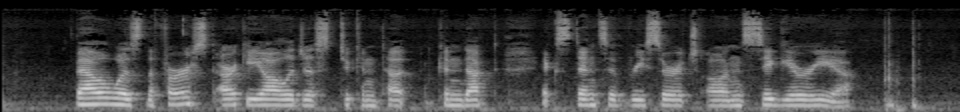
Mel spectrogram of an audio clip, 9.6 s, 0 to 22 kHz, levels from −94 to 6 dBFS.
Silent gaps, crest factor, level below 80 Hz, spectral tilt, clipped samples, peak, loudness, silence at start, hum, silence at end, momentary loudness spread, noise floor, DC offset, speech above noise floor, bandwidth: none; 18 dB; -50 dBFS; -4.5 dB/octave; under 0.1%; -4 dBFS; -21 LUFS; 0.05 s; none; 0.4 s; 16 LU; -50 dBFS; under 0.1%; 30 dB; 16.5 kHz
